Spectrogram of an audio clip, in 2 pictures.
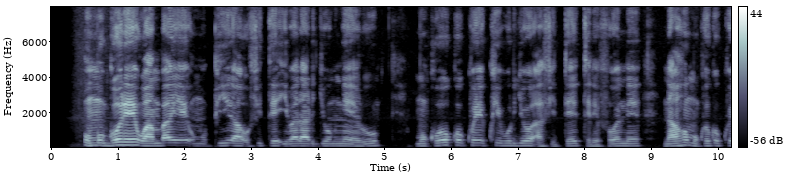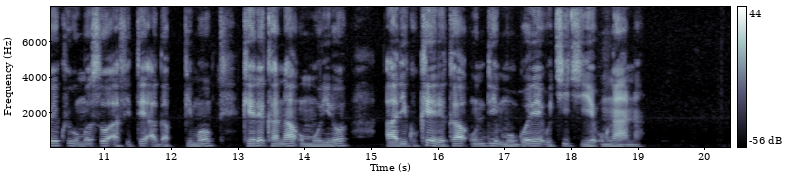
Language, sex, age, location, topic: Kinyarwanda, male, 18-24, Kigali, health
